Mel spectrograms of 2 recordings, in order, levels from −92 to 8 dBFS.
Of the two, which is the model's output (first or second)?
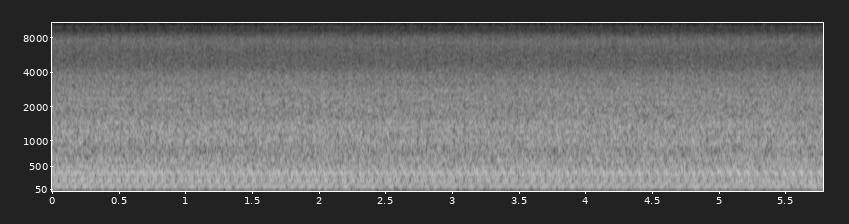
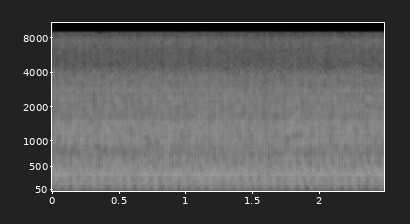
second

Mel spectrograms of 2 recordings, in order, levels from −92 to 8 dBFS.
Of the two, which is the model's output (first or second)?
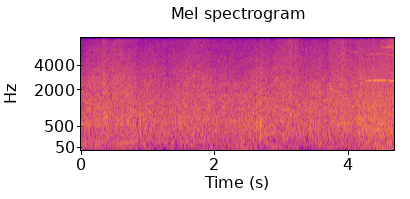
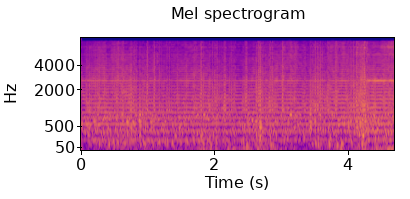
second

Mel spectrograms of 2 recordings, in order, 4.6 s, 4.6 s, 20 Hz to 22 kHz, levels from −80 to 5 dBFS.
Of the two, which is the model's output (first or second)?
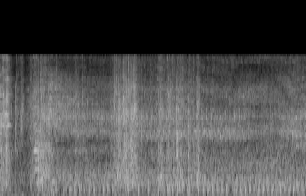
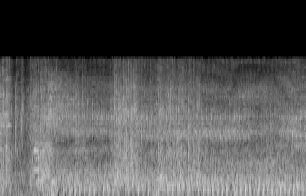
first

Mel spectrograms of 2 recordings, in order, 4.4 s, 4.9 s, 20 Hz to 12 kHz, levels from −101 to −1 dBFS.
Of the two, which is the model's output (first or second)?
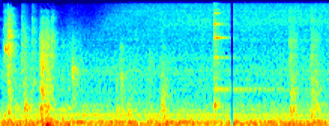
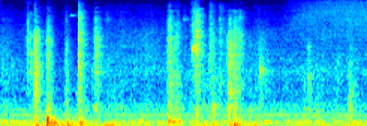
second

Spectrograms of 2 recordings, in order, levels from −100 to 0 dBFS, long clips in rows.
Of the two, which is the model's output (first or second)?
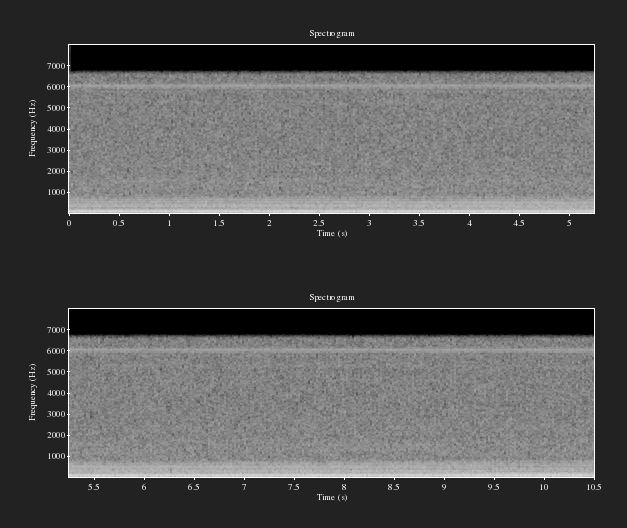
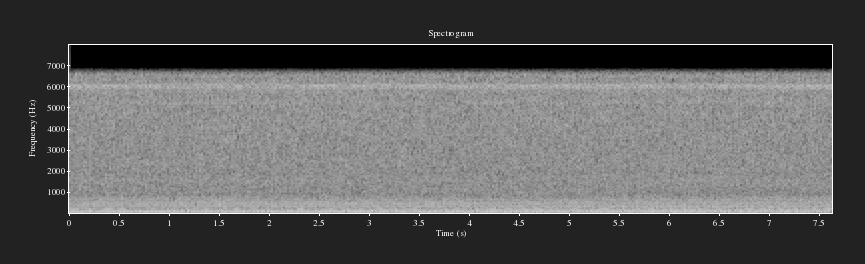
second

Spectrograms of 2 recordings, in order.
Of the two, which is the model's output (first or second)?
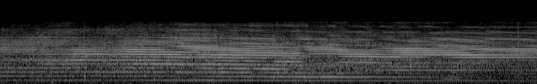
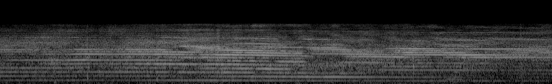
second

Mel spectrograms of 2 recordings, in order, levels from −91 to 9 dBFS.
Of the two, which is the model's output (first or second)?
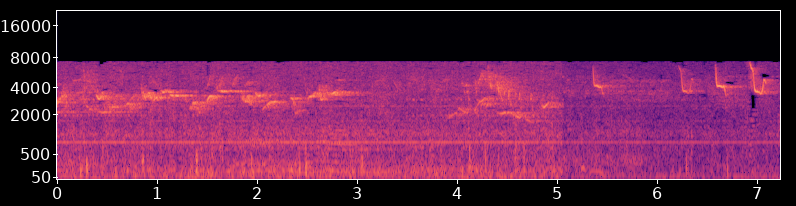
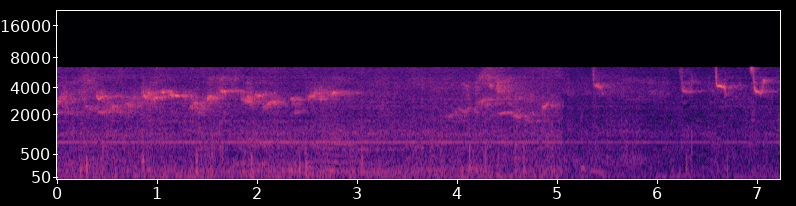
second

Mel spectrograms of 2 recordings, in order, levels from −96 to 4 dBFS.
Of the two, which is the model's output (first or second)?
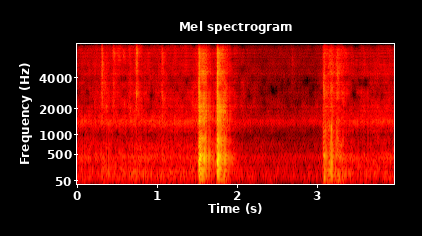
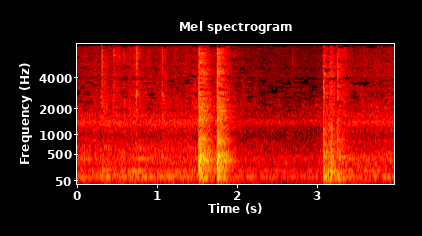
first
